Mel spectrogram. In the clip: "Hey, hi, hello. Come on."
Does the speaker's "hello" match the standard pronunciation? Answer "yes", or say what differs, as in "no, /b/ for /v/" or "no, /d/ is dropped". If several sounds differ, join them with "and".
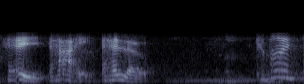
yes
